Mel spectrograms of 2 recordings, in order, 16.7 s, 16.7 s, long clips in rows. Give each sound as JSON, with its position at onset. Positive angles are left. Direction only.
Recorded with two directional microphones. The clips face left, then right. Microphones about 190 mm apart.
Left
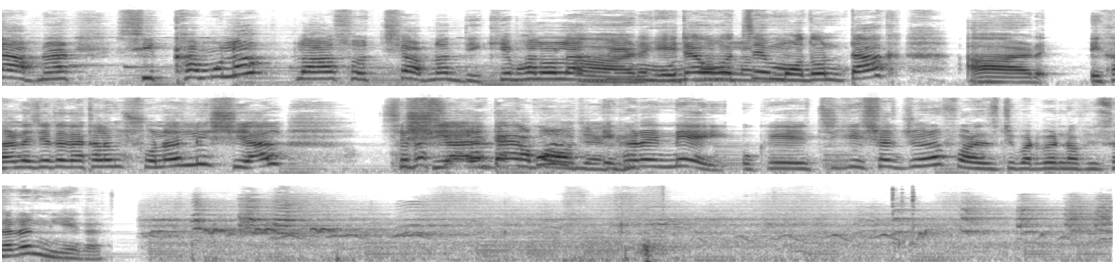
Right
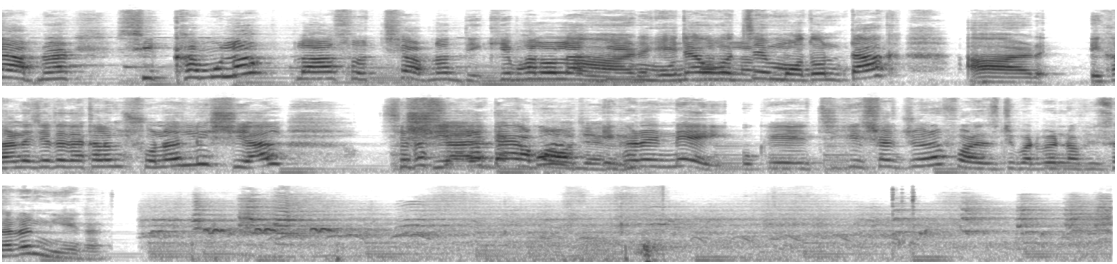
{"t": 0.0, "sound": "a woman's voice", "side_deg": 0}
